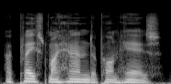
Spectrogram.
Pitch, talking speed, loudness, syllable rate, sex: 105 Hz, 210 wpm, -16 LUFS, 5.1 syllables/s, male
